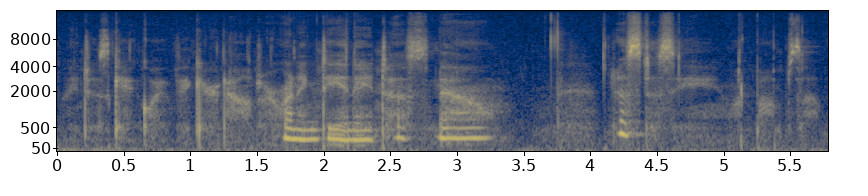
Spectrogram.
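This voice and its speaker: A woman playing a calm, prying vampire's assistant in an ASMR roleplay, murmuring dry asides and reassurance in a breathy whisper. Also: a little high, normal speed, full character voice. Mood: curious, reassuring. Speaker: ASMR performer. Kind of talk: ASMR roleplay, personal attention.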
